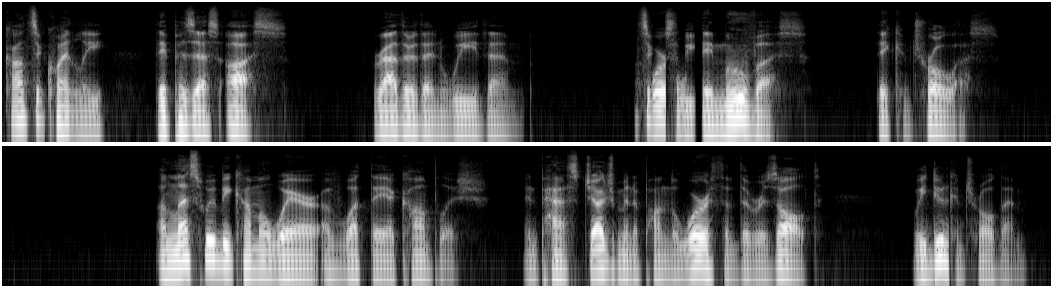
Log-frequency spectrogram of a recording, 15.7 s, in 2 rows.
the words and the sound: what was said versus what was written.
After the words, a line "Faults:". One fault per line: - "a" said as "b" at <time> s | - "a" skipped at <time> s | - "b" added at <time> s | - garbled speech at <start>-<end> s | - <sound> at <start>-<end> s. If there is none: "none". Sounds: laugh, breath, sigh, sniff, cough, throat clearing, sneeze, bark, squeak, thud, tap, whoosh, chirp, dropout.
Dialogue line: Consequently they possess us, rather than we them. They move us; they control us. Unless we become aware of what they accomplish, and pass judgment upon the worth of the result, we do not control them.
Consequently they possess us, rather than we them. [garbled] They move us; they control us. Unless we become aware of what they accomplish, and pass judgment upon the worth of the result, we do control them.
Faults:
- garbled speech at 4.7-5.2 s
- "not" skipped at 14.9 s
